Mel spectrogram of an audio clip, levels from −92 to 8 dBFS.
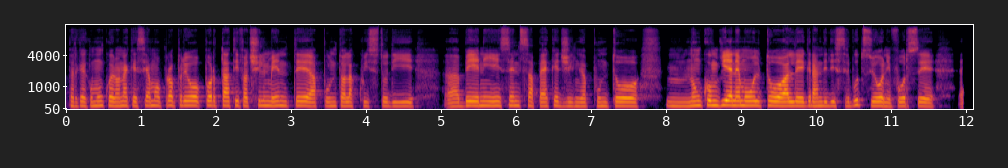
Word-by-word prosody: perché 180 0 -4
comunque 185 +1 -2
non 180 +1 -1
è 190 - +1
che 185 - -3
siamo 190 +2 -3
proprio 195 -1 0
portati 195 0 0
facilmente, 190 0 -1
appunto, 175 +1 -3
all'acquisto 175 0 -5
di, 170 0 -4 0.4
uhm, 165 +2 -4
beni 190 0 +1
senza 190 0 -3
packaging 175 -1 -4
appunto, 175 0 0 0.4
mhmm, 175 -1 -6
non 190 +3 0
conviene 205 0 +6
molto 195 -1 +3
alle 180 0 +5
grandi 180 0 -1
distribuzioni, 180 0 -2
forse 175 0 -1 0.4
a - - -13
180 Hz, 130 wpm, -22 LUFS, 175-190 Hz, 0.4 s, conviene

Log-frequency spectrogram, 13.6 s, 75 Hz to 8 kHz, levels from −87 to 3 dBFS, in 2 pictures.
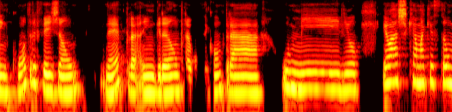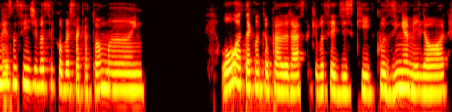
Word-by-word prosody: encontre 175 +9 -1
feijão, 180 -5 +2 0.3
né, 205 -2 +1
pra 170 -10 -2
em 170 0 +4
grão 170 +1 +3
pra 175 -3 -5
você 150 - -19
comprar, 170 -2 +1 0.3
o 210 -1 0
milho. 195 -1 0 0.4
Eu 250 - +2
acho 265 +1 +2
que 270 - -6
é - - +1
uma 255 0 +2
questão, 255 0 -2
mesmo, 250 0 +2
assim, 245 0 0
de 225 0 -3
você 225 +1 -2
conversar 195 -4 -2
com 170 - -5
a 170 - -7
tua 190 +2 -2
mãe. 190 -2 0 1.2
Ou 225 +8 +5
até 240 -4 +3
com 205 0 -2
o 200 - -3
teu 190 -2 0
padrasto, 175 -1 +1
que 180 - -9
você 175 +1 -1
diz 170 0 -3
que 175 -2 -2
cozinha 195 +2 +2
melhor 170 -1 +1
190 Hz, 170 wpm, -20 LUFS, 175-215 Hz, 1.2 s, Ou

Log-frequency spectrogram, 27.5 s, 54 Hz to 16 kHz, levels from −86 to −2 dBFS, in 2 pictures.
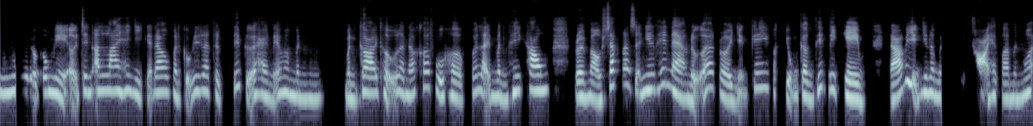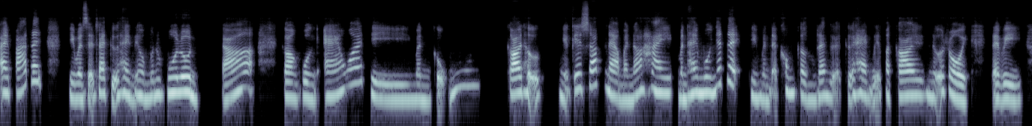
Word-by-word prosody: mua - - -4
đồ - - 0
công 245 0 0
nghệ 215 -7 +2
ở - - -1
trên 255 +1 -2
online 265 +1 +1
hay 265 +2 -2
gì 225 -5 -3
cả - - -5
đâu, 250 0 +1
mình 215 -3 -2
cũng - - -4
đi 255 +2 -2
ra 260 -1 -2
trực 205 -5 -6
tiếp 315 +3 -6
cửa - - -1
hàng 215 -3 -1
để - - -3
mà 245 +1 0
mình 190 -3 -3 0.3
mình 190 -3 -3
coi 245 +1 +4
thử - - -1
là 245 - -1
nó 220 +1 -2
có 310 0 -1
phù 255 -10 0
hợp 200 -5 -1
với 250 - -5
lại - - +1
mình 205 -3 -2
hay 255 +4 -1
không, 270 0 +7 0.3
rồi 205 0 +4
màu 190 -3 +1
sắc 330 - +3
nó 360 0 -1
sẽ 340 - -5
như 275 +3 +1
thế 330 +6 -5
nào 235 - +2
nữa, 290 - +1
rồi 200 -7 +1
những 245 +8 -6
cái 300 0 -5
vật - - -11
dụng 215 -1 -2
cần 205 -3 0
thiết 285 +6 -4
đi 280 -1 -2
kèm. 190 -5 +5 0.4
Đó, - - +6
ví 400 - +6
dụ - - +3
như 250 - 0
là 240 - +1
mình 210 - -2 0.5
thoại - - +6
hoặc 210 -2 -6
là 190 - -1
mình 190 0 -4
mua 235 +4 0
iPad 240 0 +2
ấy, 415 +1 +2 0.4
thì 195 - -2
mình 185 -1 +1
sẽ - - 0
ra 235 - +2
cửa 235 - -2
hàng 225 -3 -1
để - - -3
mà 210 - +1
mình 200 +2 -3
mua 245 +1 +3
luôn, 250 -5 +6 0.3
đó. 245 - +2 0.4
Còn 200 -2 +3
quần 200 -3 -1
áo 215 +8 -1
á, 370 +2 +1
thì 215 - 0 0.5
mình 175 -2 -4
cũng 230 +6 -3 0.7
coi 235 +1 +9
thử 245 -3 +1 0.2
những 205 -1 -5
cái 275 +3 -1
shop 330 +4 +3
nào 220 -7 +2
mà 175 -1 -3
nó 220 +9 -1
hay 250 -4 0
mình 190 -1 -1
hay 235 +4 +1
mua 245 +1 +3
nhất 250 +10 -1
ấy 335 -5 +3
thì 205 - -3
mình 185 -2 -5
đã - - -4
không 245 -3 -2
cần 205 -6 -3
ra 205 +2 0
cửa - - -4
cửa - - -3
hàng 225 -1 -1
để - - -4
mà 215 - -1
coi 215 +1 +3
nữa 215 +4 -1
rồi, 190 -8 +5 0.3
tại - - 0
vì 175 -1 -1
230 Hz, 250 wpm, -24 LUFS, 200-260 Hz, 0.7 s, coi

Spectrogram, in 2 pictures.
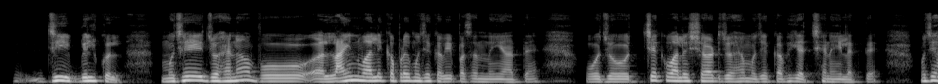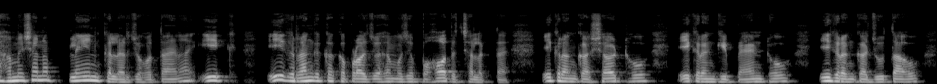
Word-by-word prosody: जी, 170 +1 +3
बिल्कुल। 160 -10 +3 0.4
मुझे 175 +8 +4
जो 160 -2 +4
है 155 +1 +4
ना 185 +5 +4
वो 140 0 -2 0.4
अ, 130 - -1
लाइन 145 +9 +5
वाले 170 -1 +5
कपड़े 165 0 +1
मुझे 155 -1 +2
कभी 135 -3 -2
पसंद 130 -1 -5
नहीं 120 0 -4
आते 115 +1 -6
हैं। 125 +1 -12 0.5
वो 125 +1 -2
जो 125 0 0
चेक 175 +10 -2
वाले 160 -2 +5
शर्ट 150 -1 +1
जो 135 0 -2
है 135 +1 -3
मुझे 135 -1 -4
कभी 140 +2 -3
अच्छे 125 +3 -4
नहीं 120 -2 -4
लगते। 115 +2 -8 0.4
मुझे 155 +3 +1
हमेशा 170 +3 +3
ना 200 0 +2 0.2
प्लेन 180 +2 +4
कलर 115 -3 -2
जो 115 +1 -9
होता 115 +2 -7
है 120 - -5
ना 155 +5 -4 0.2
एक, 175 -1 -1 0.4
एक 195 0 +2
रंग 165 +1 +4
का 155 -1 -2
कपड़ा 130 0 0
जो 130 +1 -5
है 135 +2 -5
मुझे 130 0 -5 0.2
बहुत 150 +2 0
अच्छा 120 +1 -8
लगता 110 -1 -9
है। 100 - -13 0.4
एक 165 +1 -1
रंग 140 -4 0
का 125 -2 -1
शर्ट 140 0 -2
हो, 150 +2 -5 0.3
एक 140 +1 0
रंग 130 -2 -1
की 120 0 -1
पैंट 130 +3 -4
हो, 140 +1 -6 0.3
एक 165 -1 +4
रंग 125 -4 0
का 120 - -1
जूता 120 +1 -2
हो, 125 +2 -5
135 Hz, 210 wpm, -22 LUFS, 125-160 Hz, 0.5 s, लाइन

